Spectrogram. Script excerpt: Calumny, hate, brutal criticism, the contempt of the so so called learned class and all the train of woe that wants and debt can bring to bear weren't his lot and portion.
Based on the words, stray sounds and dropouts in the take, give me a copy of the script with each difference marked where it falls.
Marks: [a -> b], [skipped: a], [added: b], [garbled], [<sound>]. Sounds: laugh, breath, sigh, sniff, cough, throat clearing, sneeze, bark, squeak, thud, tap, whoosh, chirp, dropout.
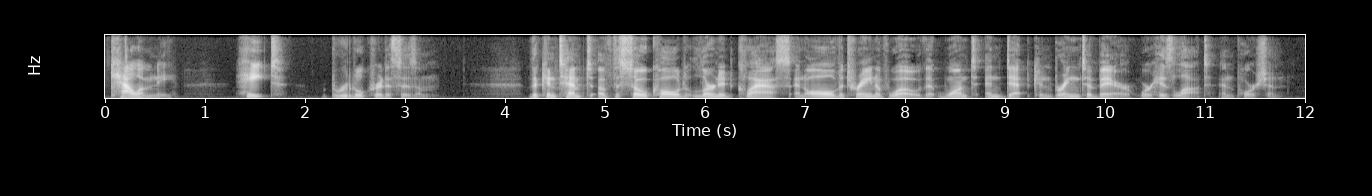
Calumny, hate, brutal criticism, the contempt of the so [skipped: so] called learned class and all the train of woe that [wants -> want] and debt can bring to bear [weren't -> were] his lot and portion.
